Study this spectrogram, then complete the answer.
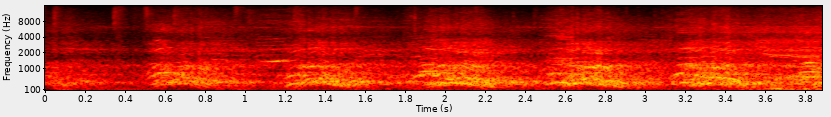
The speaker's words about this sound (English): We're gonna play some sounds right now that are difficult to hear. Many of you will recognize these sounds. All of them are from the streets of Charlottesville in the summer of 2017.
